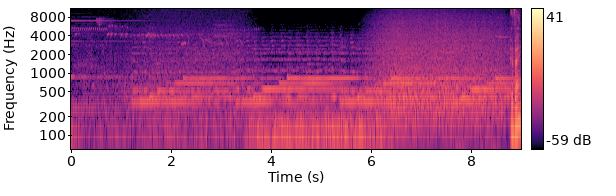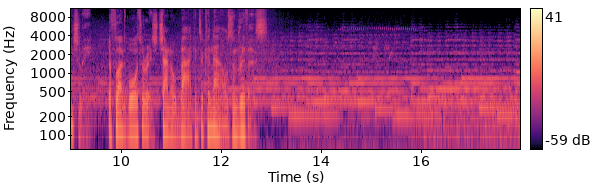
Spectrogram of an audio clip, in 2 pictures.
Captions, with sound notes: (gentle music) (water sloshes) Eventually, the floodwater is channeled back into canals and rivers. (gentle music)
